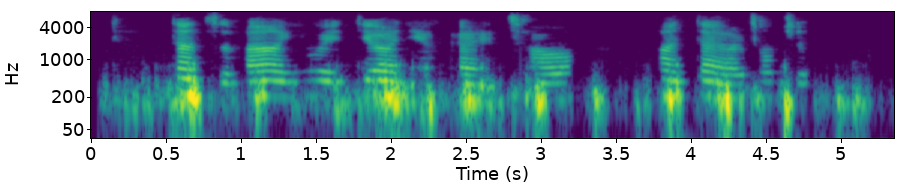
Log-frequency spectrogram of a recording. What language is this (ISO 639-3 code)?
zho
